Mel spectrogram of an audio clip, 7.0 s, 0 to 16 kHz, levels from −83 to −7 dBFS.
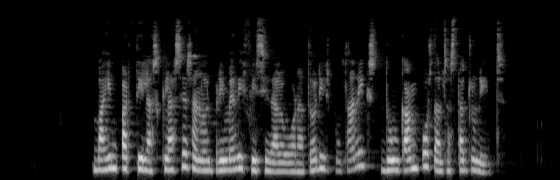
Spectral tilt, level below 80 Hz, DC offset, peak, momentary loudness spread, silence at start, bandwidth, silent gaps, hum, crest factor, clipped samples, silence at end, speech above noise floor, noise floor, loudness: -4.5 dB/octave; -82 dBFS; under 0.1%; -10 dBFS; 9 LU; 1.15 s; 11 kHz; none; none; 20 dB; under 0.1%; 0.7 s; 50 dB; -78 dBFS; -29 LUFS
